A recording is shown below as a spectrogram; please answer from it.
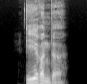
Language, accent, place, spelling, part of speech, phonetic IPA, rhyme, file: German, Germany, Berlin, ehrende, adjective, [ˈeːʁəndə], -eːʁəndə, De-ehrende.ogg
- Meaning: inflection of ehrend: 1. strong/mixed nominative/accusative feminine singular 2. strong nominative/accusative plural 3. weak nominative all-gender singular 4. weak accusative feminine/neuter singular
